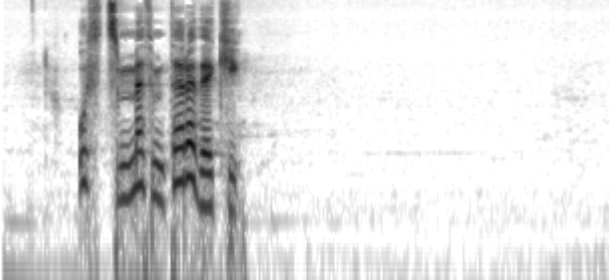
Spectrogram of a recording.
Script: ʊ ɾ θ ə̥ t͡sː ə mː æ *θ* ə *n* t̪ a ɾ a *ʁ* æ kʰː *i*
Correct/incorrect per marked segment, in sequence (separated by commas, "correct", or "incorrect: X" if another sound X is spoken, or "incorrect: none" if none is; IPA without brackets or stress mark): correct, incorrect: m, incorrect: ð, correct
